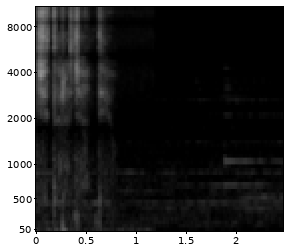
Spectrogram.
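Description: A few quiet, breathy spoken words in the first second, cut off abruptly, then soft background music with faint sustained tones.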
